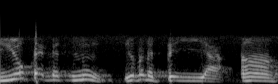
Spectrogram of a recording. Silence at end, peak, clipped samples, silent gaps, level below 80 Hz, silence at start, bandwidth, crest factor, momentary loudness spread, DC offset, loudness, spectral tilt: 0 s; -12 dBFS; under 0.1%; none; -68 dBFS; 0 s; 7.4 kHz; 16 dB; 4 LU; under 0.1%; -29 LUFS; -8.5 dB/octave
